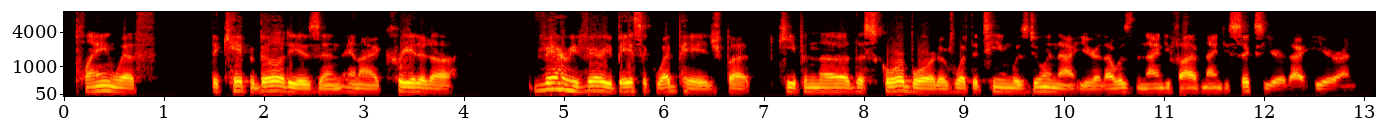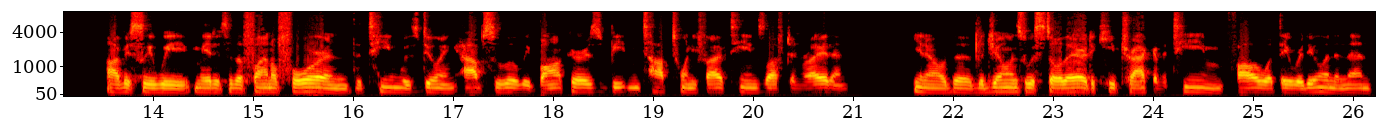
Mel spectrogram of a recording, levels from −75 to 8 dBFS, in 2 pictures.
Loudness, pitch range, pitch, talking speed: -22 LUFS, 100-110 Hz, 105 Hz, 180 wpm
